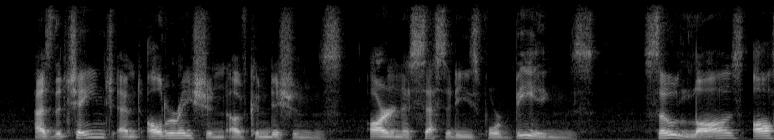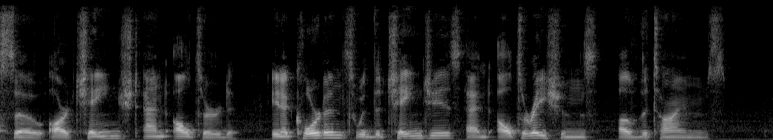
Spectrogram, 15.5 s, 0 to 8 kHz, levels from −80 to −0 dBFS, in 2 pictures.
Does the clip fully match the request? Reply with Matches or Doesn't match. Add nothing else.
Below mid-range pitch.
Matches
